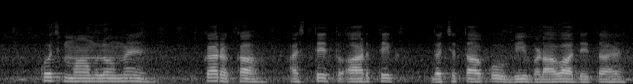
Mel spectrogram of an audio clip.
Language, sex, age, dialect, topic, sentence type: Hindi, male, 25-30, Kanauji Braj Bhasha, banking, statement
